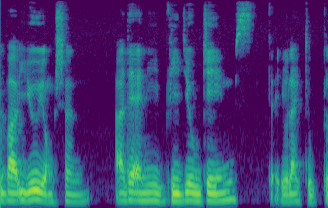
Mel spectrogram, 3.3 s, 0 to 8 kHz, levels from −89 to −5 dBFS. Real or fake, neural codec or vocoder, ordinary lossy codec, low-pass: real; none; none; none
